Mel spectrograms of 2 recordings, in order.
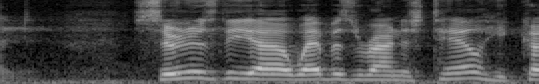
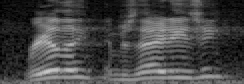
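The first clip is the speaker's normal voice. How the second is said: mock amazement; 7 semitones higher than usual. Anansi amazed at the easy capture.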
